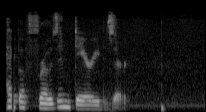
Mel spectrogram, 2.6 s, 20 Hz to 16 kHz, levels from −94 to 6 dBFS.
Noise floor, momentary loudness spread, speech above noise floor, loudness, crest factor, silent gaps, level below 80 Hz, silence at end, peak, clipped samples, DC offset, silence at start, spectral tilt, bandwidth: -69 dBFS; 20 LU; 32 dB; -38 LUFS; 16 dB; none; -82 dBFS; 1.05 s; -22 dBFS; under 0.1%; under 0.1%; 0.1 s; -5 dB/octave; 11 kHz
